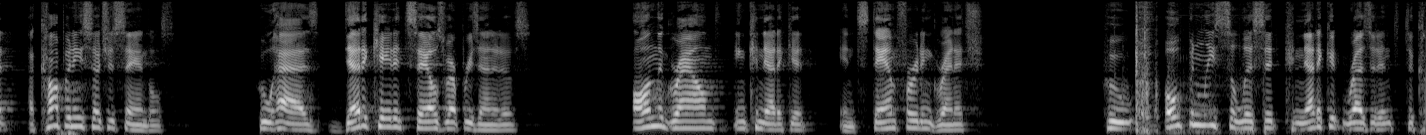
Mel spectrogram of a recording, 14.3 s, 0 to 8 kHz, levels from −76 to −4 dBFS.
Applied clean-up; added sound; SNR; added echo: neural mask model RNNoise.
